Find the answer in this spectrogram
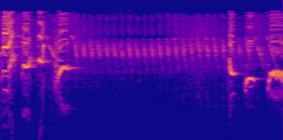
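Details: Oriental magpie-robin lure song to prompt young birds to sing: a few sharp whistled notes open into a long, even buzzy trill, then loud slurred whistles return at the end.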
